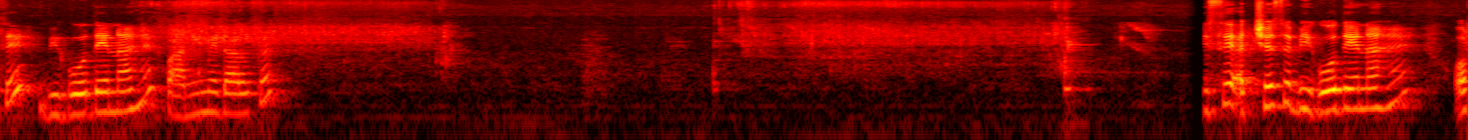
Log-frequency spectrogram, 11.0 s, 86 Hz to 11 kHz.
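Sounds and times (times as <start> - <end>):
water pouring into a bowl: 5.4 - 8.2.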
